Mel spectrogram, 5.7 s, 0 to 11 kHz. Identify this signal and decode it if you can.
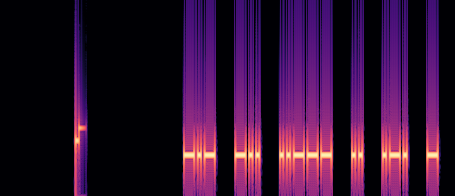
Morse code, heard as a keyed tone, about 28 wpm, spaced as for 20 wpm, 700 Hz. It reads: KD2IRT
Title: USA Call Signs - 2x Character Spacing - 28wpm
